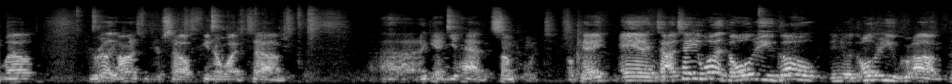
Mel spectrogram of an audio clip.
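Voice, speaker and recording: Thirties guy preaching to kids, bit high voice, folksy and rambly, echoey room far from mic. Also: fairly bright tone. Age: 30s. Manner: folksy, chatty, many fillers and restarts. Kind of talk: youth sermon with audience questions.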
